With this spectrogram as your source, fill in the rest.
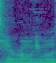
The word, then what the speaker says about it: Geronimo: I was told that it's Geronimo, so Spanish pronunciation.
